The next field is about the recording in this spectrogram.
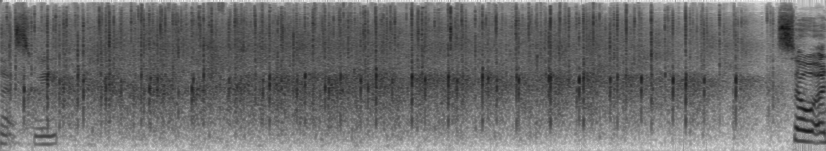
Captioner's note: applause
